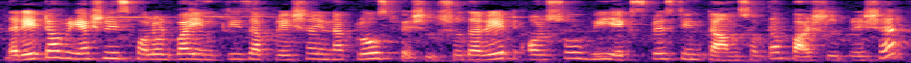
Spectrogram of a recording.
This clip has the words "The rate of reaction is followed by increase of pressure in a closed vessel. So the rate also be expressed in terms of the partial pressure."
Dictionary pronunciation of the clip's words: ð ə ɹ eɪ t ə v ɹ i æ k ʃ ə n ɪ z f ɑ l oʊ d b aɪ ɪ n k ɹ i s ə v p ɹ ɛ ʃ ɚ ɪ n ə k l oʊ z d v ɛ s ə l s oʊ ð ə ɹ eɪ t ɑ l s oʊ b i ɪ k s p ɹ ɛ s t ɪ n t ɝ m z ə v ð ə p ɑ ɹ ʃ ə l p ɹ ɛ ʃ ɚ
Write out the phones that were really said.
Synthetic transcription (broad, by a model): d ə ɹ eɪ t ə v ɹ i æ k ʃ ə n ɪ z f ɑ l oʊ d b aɪ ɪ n k ɹ i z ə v p ɹ ɛ ʃ ɚ ɪ n ə k l oʊ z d f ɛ ʃ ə l s oʊ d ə ɹ eɪ t ɑ l s oʊ b i ɪ k s p ɹ ɛ s t ɪ n t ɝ m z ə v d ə p ɑ ɹ ʃ ə l p ɹ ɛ ʃ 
